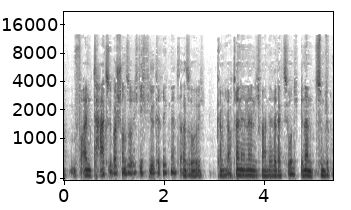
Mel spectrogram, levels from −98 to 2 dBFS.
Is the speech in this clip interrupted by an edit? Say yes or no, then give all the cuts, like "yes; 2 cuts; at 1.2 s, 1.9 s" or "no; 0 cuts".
no; 0 cuts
